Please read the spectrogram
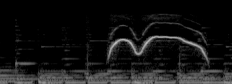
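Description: A sheepdog handler's whistle command, starting about halfway through: a loud, high note that rises, dips sharply, climbs again, holds and then falls away.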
